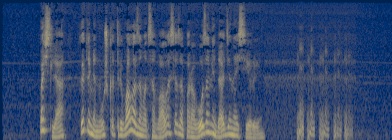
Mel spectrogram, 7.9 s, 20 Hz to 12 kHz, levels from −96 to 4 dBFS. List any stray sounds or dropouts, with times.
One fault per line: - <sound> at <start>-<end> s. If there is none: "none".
- laugh at 5.9-7.1 s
